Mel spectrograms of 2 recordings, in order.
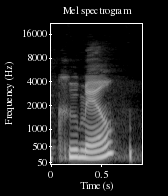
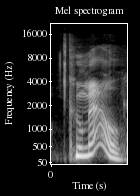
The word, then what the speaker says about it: Kumail: Oh, pro tip: my name is pronounced exactly how it's spelled. So Kumail. Kumail. Kumail.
